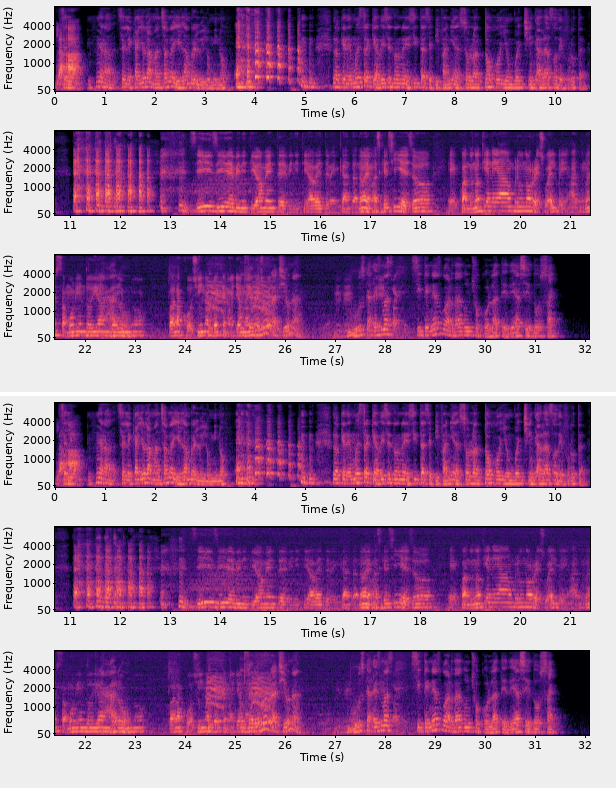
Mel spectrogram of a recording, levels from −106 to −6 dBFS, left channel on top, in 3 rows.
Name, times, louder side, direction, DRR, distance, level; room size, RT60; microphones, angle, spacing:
voice 1, 0.0-0.5 3.6-4.9 5.8-5.9 11.1-18.3 18.6-23.2 23.7-25.9 27.0-27.4 27.8-28.3, left 3 dB, 50° left, 0.4 m, -34 dB
voice 2, 0.8-3.5 3.7-4.0 4.9-10.9 11.5-11.8 13.2-13.5 22.2-22.9 24.2-24.6 24.9-26.3 27.2-31.3, right 2 dB, 25° right, 0.5 m, -35 dB
sound 1, 13.2-28.8, right 2 dB, 90° right, 0.9 m, -51 dB
2.7 x 2.0 x 3.0 m
head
